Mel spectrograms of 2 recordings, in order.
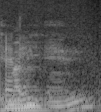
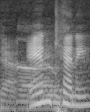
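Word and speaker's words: Anne: uh an Kenny and Kenny all right anen Annie a n n e an an sorry an Kenny I get nervous it's good you want you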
